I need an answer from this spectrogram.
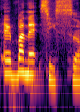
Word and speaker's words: Ebbanesis: Un po' strano, abbiamo cambiato l'accento però, perché si dice Eban e Eban. noi invece abbiamo cambiato, abbiamo messo l'accento sulla seconda e quindi Ebanè, no? Ebanè sis, per fare, no?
